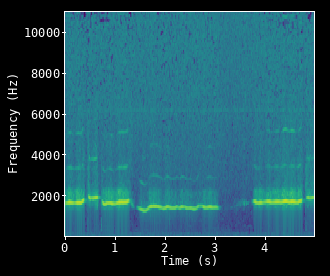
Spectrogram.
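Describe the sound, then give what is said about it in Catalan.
A person whistles a melodic tune in a cloister, clear, with sustained pitched notes shifting up and down, a brief pause near the end, then the tune resumes. “de manera que una tarda, anant al pare Ambrós xiulant pel claustre...”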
